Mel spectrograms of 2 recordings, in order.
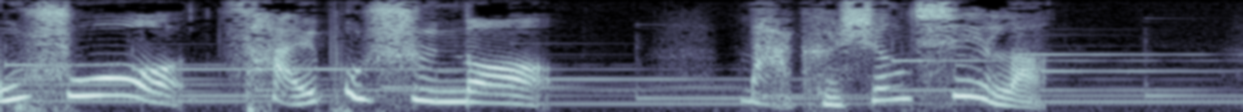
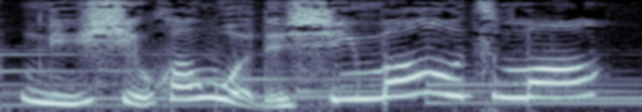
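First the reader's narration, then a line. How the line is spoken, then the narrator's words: Calling out. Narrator (Chinese): 马克叫住他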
